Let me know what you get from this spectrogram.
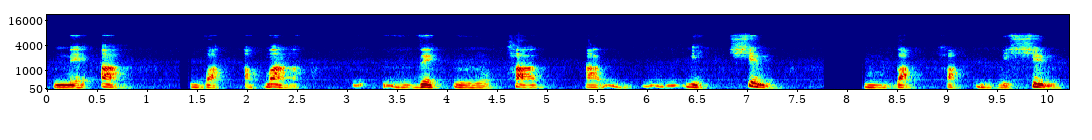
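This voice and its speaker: A man's voice: mid-range voice, expressive. A man giving a liturgical reading of Torah verses. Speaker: scripture reader. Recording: dull, muffled lo-fi audio.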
